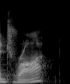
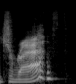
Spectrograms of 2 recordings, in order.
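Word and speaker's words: Draught: uh B casters I guess Mana drought Mana drought drought drought drought drought I don't know how to pronounce this I just played DOTA I don't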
